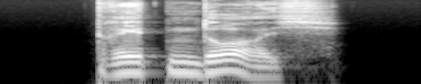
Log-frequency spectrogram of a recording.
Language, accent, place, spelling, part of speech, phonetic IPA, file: German, Germany, Berlin, drehten durch, verb, [ˌdʁeːtn̩ ˈdʊʁç], De-drehten durch.ogg
- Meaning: inflection of durchdrehen: 1. first/third-person plural preterite 2. first/third-person plural subjunctive II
